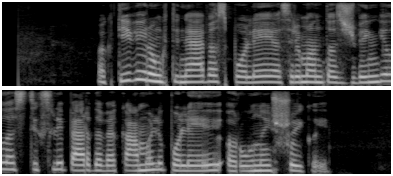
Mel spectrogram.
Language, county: Lithuanian, Panevėžys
